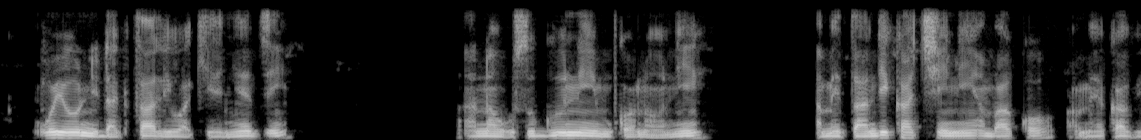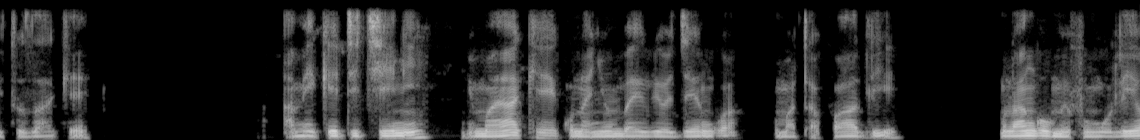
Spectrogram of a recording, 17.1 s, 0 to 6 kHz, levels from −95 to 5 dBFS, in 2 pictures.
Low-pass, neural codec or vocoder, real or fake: 5.4 kHz; vocoder, 44.1 kHz, 128 mel bands every 256 samples, BigVGAN v2; fake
